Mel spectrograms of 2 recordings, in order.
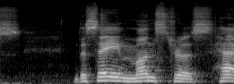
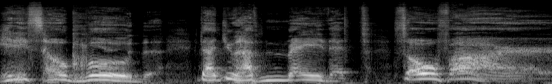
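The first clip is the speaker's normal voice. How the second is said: high, rough, gurgling creature voice, stretched far; 5 semitones higher than usual. Voicing the creature Aliona as it speaks to the group, in a gurgling voice. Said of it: "speaks in a gurgling voice".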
